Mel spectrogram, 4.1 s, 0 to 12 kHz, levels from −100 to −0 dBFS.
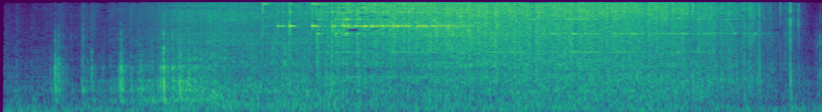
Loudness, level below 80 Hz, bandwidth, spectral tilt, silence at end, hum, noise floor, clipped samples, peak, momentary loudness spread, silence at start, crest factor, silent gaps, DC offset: -15 LUFS; -54 dBFS; 11.5 kHz; 2 dB/octave; 0.15 s; none; -43 dBFS; under 0.1%; -2 dBFS; 17 LU; 0.25 s; 20 dB; none; under 0.1%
